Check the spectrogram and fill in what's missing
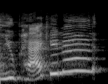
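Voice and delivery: high, surprised "You packing it?"; seeing him in the shower, impressed; impressed surprise. Retold or imitated. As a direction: lift it up, impressed. Impressed by his size.

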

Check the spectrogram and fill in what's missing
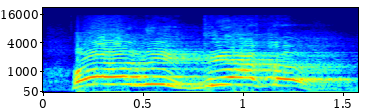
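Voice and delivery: huge, high, drawn-out yell; demonstrated shout. Shown as a demonstration. Host showing how he shouts for his team, full-force yell. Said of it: "Εγώ φωνάζω".

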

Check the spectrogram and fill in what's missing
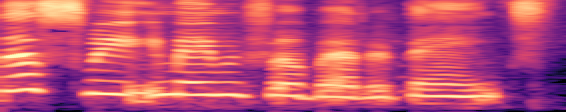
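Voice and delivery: grateful sweet voice. Retold or imitated. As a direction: sound touched and grateful. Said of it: "that was just like".

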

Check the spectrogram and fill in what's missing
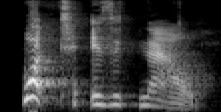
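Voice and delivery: loud, pushy ape lecturing the beasts; a sly ape bullying the crowd; scheming ape. Acted. Ape haranguing the gathered beasts, loud and pushy.

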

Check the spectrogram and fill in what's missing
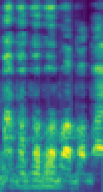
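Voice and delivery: quick, soft bah-bah-bah; rapid low-volume thumping syllables; imitated pounding heartbeat. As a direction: drum out a racing heart with the voice. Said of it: "my heart's like".

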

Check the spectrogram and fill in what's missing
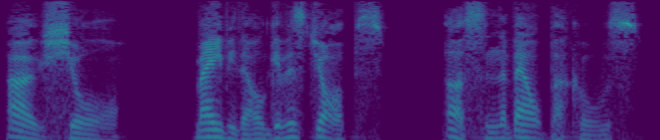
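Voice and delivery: loud, slightly slow sarcasm; loud mock agreement; scoffing joke. A narrator's reading. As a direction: toss it off as a wry crack. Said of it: "It was Beaners' turn to laugh".

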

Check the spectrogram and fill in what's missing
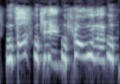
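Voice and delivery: panicked high yell, slow and loud; shrieking at the drivers; screaming. Retold or imitated. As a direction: scream it out in terror. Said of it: "Screaming it".

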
